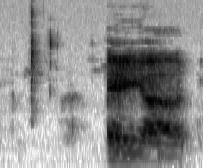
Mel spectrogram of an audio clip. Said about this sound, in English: I'll be eating saltines, so if it sounds gross... we're doing also a combined podcast and mukbang today. Nope, no one wants that. Mouth chewing noises. The worst noises. Mm-hmm. Top five worst noises.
